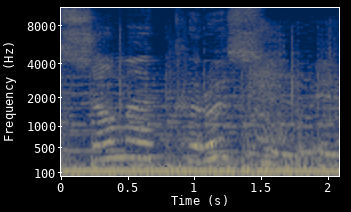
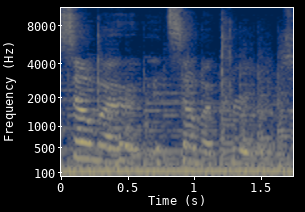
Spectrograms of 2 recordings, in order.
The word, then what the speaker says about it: Soma Cruz: Chaos Match says Soma Kurusu is his Japanese name. Yeah. Well, it's Soma Cruz, just like pronounced in a Japanesey way.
